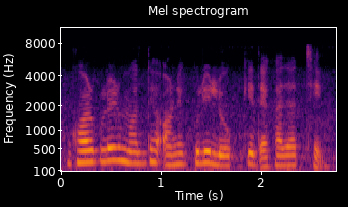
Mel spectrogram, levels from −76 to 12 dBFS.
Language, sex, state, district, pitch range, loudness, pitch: Bengali, female, West Bengal, Alipurduar, 180-230 Hz, -18 LUFS, 210 Hz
